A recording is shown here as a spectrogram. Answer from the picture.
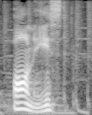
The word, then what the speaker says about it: honest: The word honest has a H in the spelling, but in the phonetics, in the pronunciation, it doesn't.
